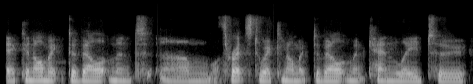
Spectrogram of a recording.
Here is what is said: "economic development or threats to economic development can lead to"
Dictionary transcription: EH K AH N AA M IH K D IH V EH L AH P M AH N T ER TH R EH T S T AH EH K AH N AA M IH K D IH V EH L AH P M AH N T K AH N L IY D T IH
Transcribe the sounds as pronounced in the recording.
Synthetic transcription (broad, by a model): EH K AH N AA M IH K D IH V EH L AH P M AH N T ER TH R EH T S T AH EH K AH N AA M IH K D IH V EH L AH P M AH N K AH N L IY D T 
